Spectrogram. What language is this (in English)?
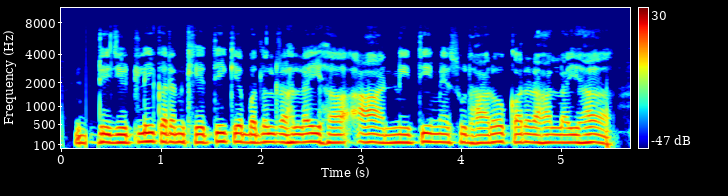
Magahi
